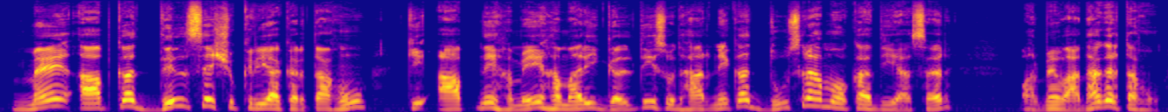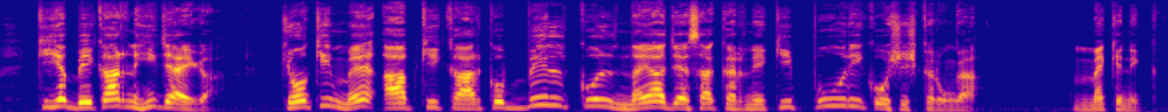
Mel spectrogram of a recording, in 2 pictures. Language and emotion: Hindi, happy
